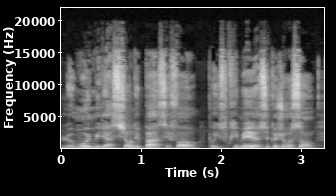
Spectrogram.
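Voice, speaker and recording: A man's voice: medium pitch, fast talker, mellow, breathy edge, voice pushed down, close to an everyday voice. A man doing a cold scornful pirate boss.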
